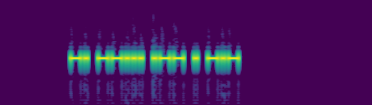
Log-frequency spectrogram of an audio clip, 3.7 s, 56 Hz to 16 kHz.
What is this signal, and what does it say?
Morse code, heard as a keyed tone, about 48 wpm, spaced as for 42 wpm, 700 Hz. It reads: N7WEK
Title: Speed Racing - USA 1x3 Call Signs 35wpm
